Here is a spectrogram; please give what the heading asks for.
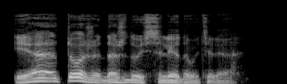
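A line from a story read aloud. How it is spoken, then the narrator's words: Gloomy. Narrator (Russian): мрачно кивнул Игорь Владимирович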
